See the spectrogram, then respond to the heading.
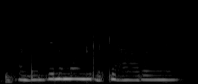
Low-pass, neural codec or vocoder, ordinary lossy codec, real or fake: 7.2 kHz; codec, 44.1 kHz, 2.6 kbps, SNAC; none; fake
